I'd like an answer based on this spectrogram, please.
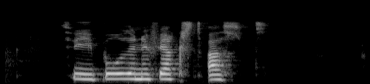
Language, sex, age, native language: Icelandic, male, 8, Icelandic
